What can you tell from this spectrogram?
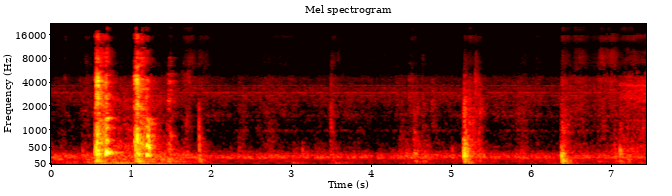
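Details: Coughing fit that came on while studying, minor at first then so intense studying stopped; changing positions, standing: a burst of several harsh coughs in quick succession, then quieter single coughs after a pause.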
